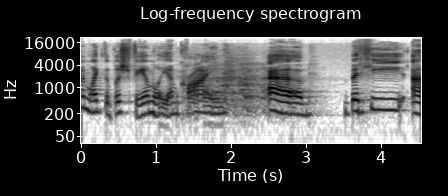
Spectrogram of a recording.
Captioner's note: audience laughs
